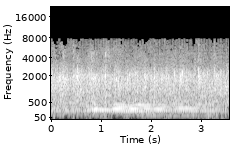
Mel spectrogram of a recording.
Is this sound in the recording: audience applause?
yes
